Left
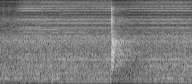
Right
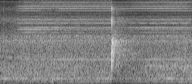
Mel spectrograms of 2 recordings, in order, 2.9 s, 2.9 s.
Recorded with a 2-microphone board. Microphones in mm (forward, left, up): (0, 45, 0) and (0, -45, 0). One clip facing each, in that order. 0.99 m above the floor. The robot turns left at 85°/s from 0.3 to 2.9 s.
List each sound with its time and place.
1.7 s a clap: 35° right (ahead or behind), 0.9 m; by 1.8 s 25° right (ahead or behind), 0.9 m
